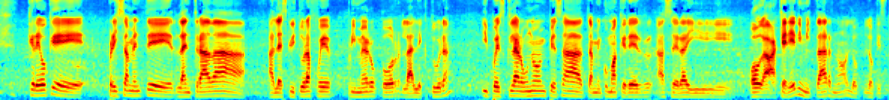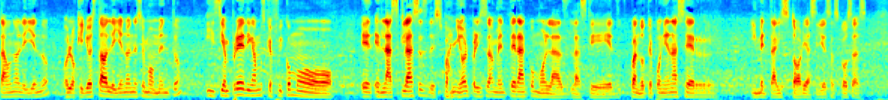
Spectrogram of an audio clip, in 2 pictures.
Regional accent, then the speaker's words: Mérida, Yucatán, Mexico; en Mérida, porque soy de Mérida, había una escuela de creación literaria, la habían abierto ese mismo año

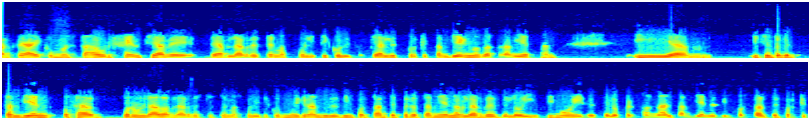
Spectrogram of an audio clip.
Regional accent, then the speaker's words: Ecuador; yo soy de Ecuador

